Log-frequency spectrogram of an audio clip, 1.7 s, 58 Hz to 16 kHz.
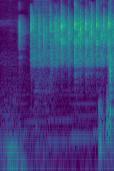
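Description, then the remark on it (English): A twenty-sided die, rolled as a straight d20 roll in a dice game, rattles and clatters across a hard surface in a quick, continuous burst of bright clicks, ending with a duller knock as it settles. No one speaks. “We're going to do a straight d20 roll for you.”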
